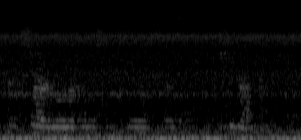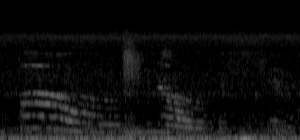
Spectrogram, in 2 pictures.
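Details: African grey parrot talking indoors: a run of short voice-like phrases, some with gliding, wavering inflections, fairly quiet over a steady low hum.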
